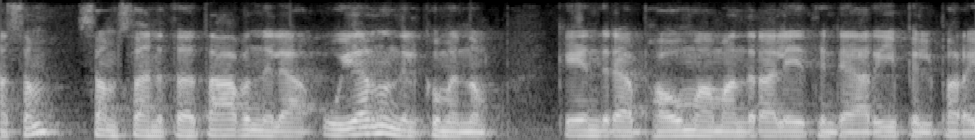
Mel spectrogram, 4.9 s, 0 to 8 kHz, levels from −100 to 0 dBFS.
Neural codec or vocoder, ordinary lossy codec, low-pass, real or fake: none; Opus, 24 kbps; 7.2 kHz; real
